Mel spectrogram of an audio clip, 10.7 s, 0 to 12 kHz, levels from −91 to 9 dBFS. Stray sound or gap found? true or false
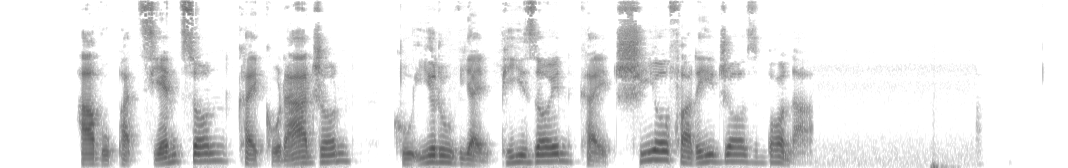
true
